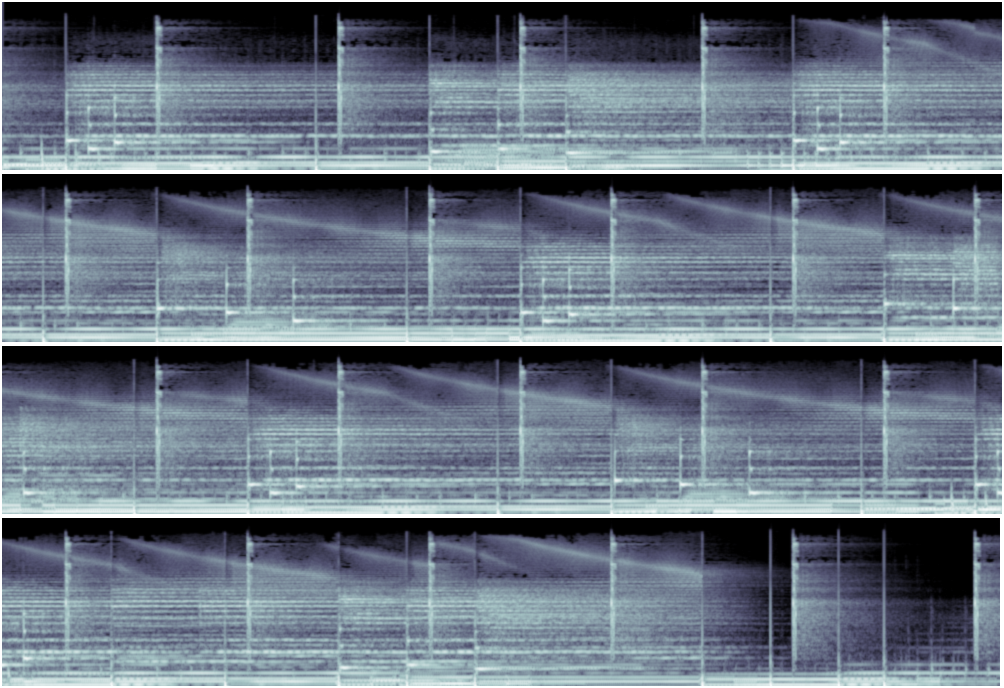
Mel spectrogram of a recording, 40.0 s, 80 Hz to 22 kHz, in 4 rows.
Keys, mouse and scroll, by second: 2.4 s, 6.0-7.6 right drag, 6.9 b, 8.6 g, 31.3 g, 38.0 g.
